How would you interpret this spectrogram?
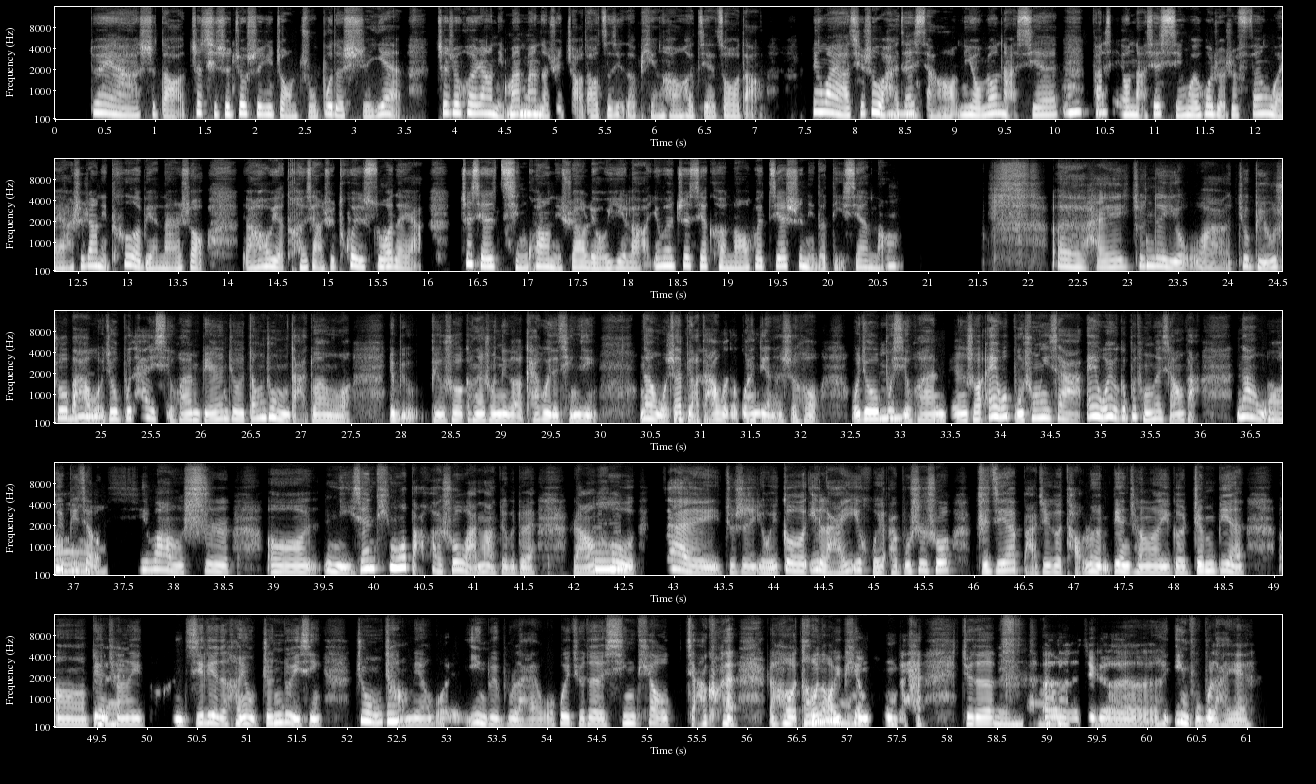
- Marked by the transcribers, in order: tapping; other background noise; other noise; laughing while speaking: "加快，然后头脑一片空白"; teeth sucking
- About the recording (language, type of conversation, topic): Chinese, advice, 你是如何适应并化解不同职场文化带来的冲突的？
